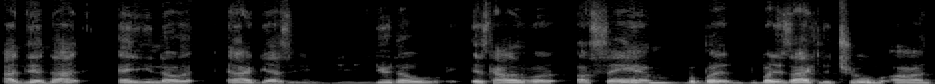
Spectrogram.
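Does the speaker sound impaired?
Yes: stutter; developmental, from birth, therapy age 5 to 22, then two years at Northwestern after Bears draft; largely overcome, no effect on current life; as child stuttered within five or six words, now complete fluency for ninety-minute talks; here repeated sounds, repeated words.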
